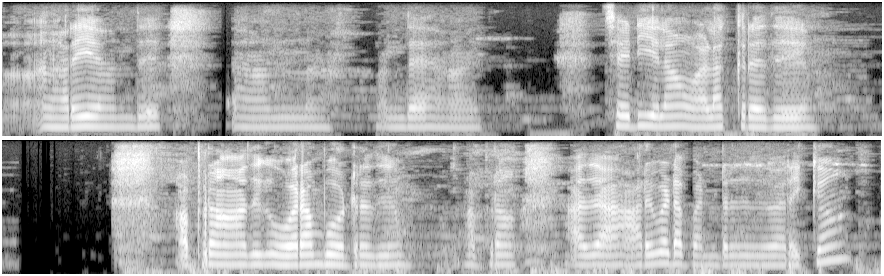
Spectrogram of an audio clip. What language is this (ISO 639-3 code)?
tam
